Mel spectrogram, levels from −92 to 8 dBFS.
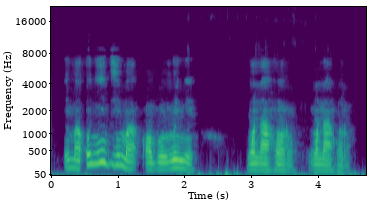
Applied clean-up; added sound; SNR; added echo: neural mask model Resemble Enhance denoiser.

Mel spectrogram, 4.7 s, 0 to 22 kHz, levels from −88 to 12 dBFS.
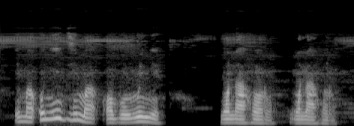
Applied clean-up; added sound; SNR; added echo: none; none; none; none.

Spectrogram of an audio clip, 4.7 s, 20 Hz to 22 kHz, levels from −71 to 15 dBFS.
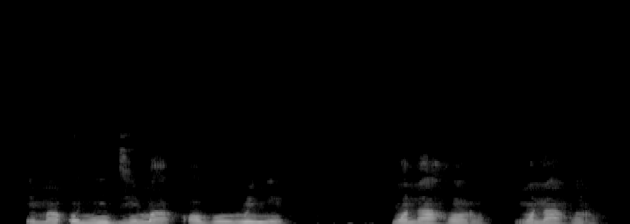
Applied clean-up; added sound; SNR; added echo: neural mask model DeepFilterNet 3.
